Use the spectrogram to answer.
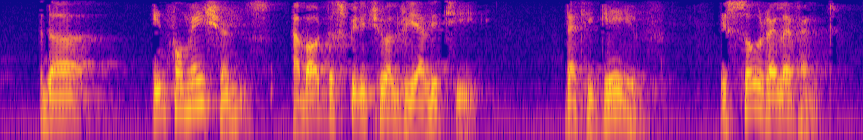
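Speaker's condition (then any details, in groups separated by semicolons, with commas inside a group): No condition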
